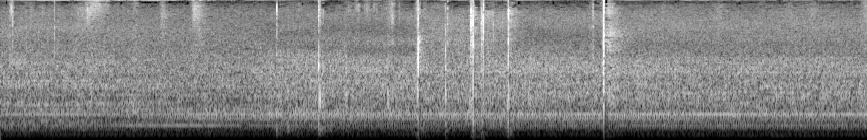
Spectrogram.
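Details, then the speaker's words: Cold engine at idle after replacing gauge sender and ECU coolant sensor: engine-side pull fan runs continuously by itself with whirring drone and a few clicks, intermittent fault of unknown cause; cooling fan running at cold idle. "the pull fan that's the one on the the engine bay side of the so the engine side of the engine bay this one that's going by itself and as you can hear un adjust fluctuating"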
